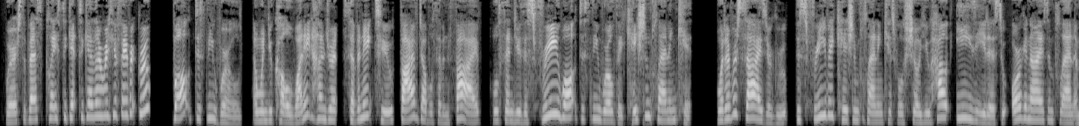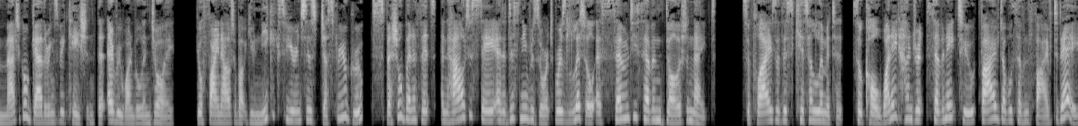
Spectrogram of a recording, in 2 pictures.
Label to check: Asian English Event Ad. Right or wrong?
Right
